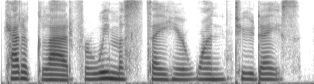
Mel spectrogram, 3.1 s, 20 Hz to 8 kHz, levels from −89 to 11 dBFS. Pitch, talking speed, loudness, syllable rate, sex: 195 Hz, 190 wpm, -19 LUFS, 4.4 syllables/s, female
